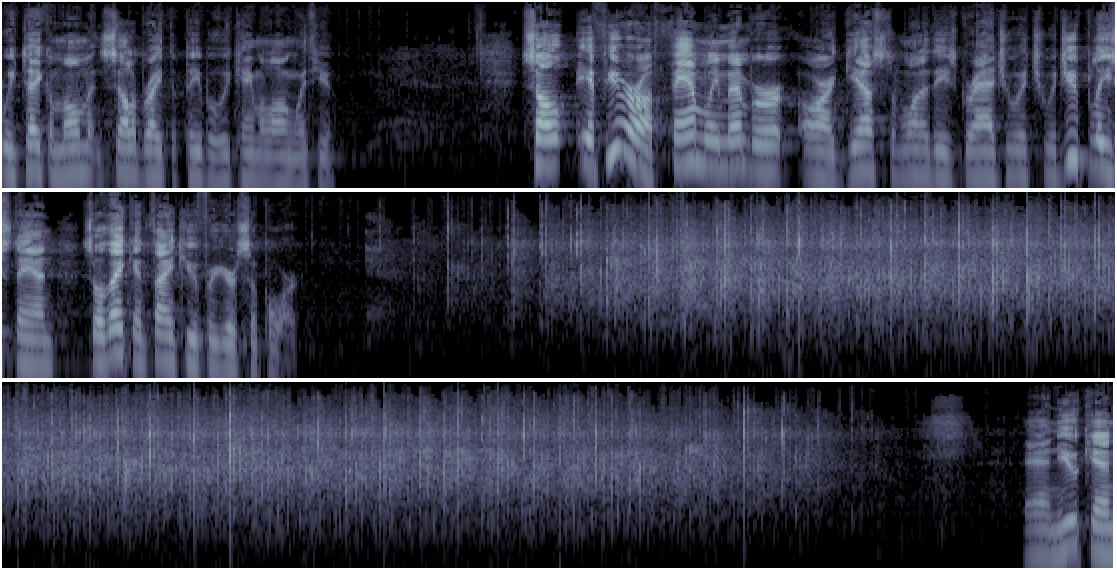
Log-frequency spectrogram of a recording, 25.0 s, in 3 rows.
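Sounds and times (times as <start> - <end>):
speech: 0.0 - 2.6, 3.9 - 10.7, 24.5 - 25.0
audience applause for families: 11.7 - 23.1.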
